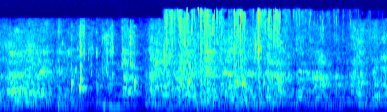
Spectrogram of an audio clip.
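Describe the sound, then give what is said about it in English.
Tea pours steadily into a cup as someone pours himself a cup at breakfast, a continuous splashing trickle lasting a few seconds with small bubbling surges along the way. “Pours himself a cup of tea.”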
